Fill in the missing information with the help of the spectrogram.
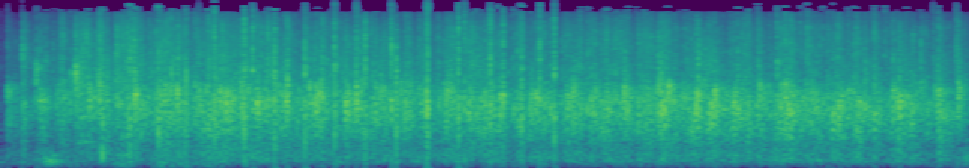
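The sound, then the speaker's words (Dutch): An audience at a Radboud Reflex event claps steadily for several seconds for the speakers and an opening column, a dense, even wash of many hands with no voices standing out, holding at a consistent loud level throughout. “En ik graag een hartelijk applaus daarvoor.”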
